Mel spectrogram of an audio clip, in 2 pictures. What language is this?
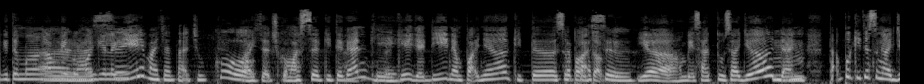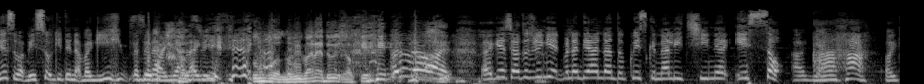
Malay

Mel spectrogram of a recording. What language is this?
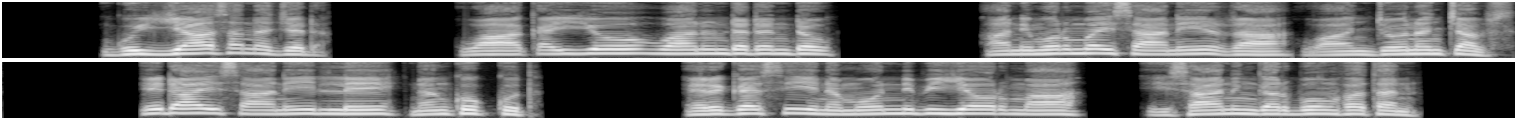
Oromo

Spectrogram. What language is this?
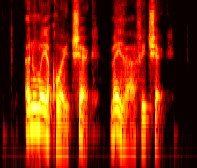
Kabyle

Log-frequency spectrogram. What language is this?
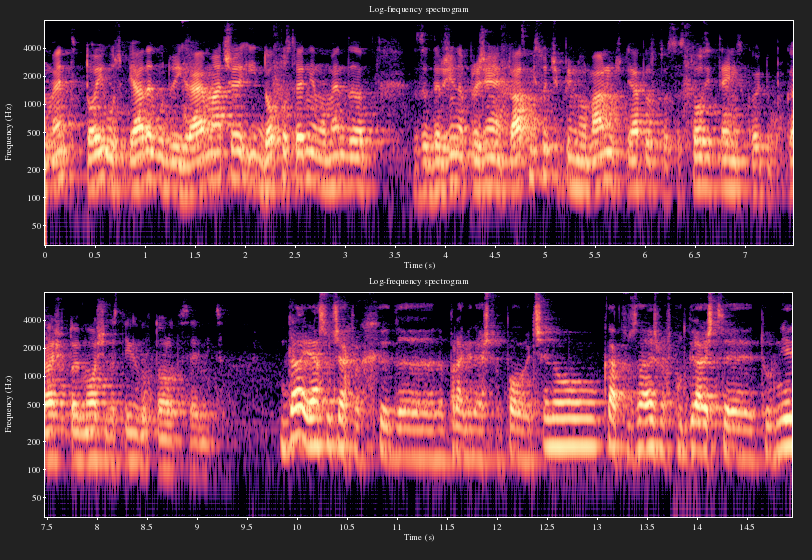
Bulgarian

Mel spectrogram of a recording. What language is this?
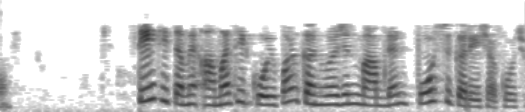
Gujarati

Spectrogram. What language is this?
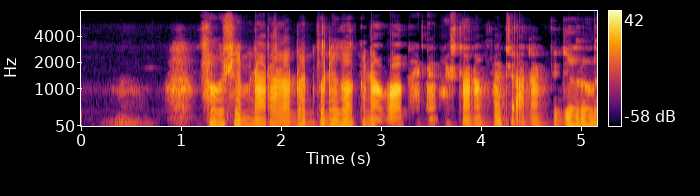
Javanese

